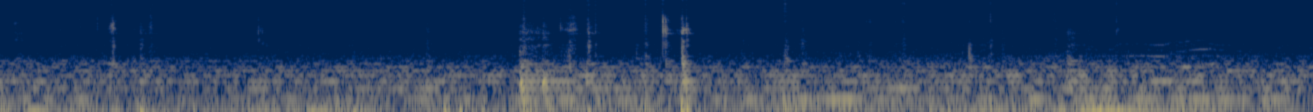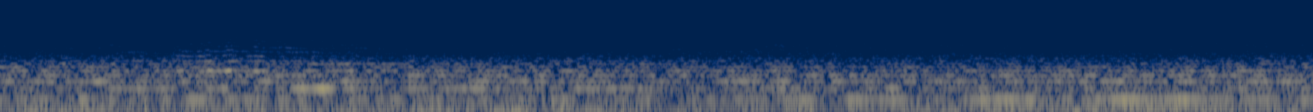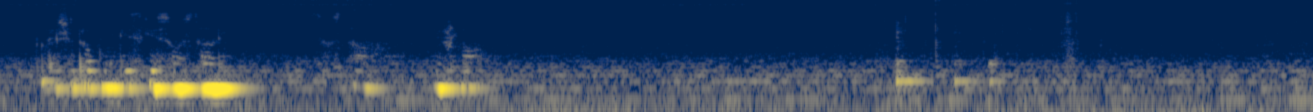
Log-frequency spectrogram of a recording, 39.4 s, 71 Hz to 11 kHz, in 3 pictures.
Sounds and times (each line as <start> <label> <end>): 28.9 sand and tiny stones 37.6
